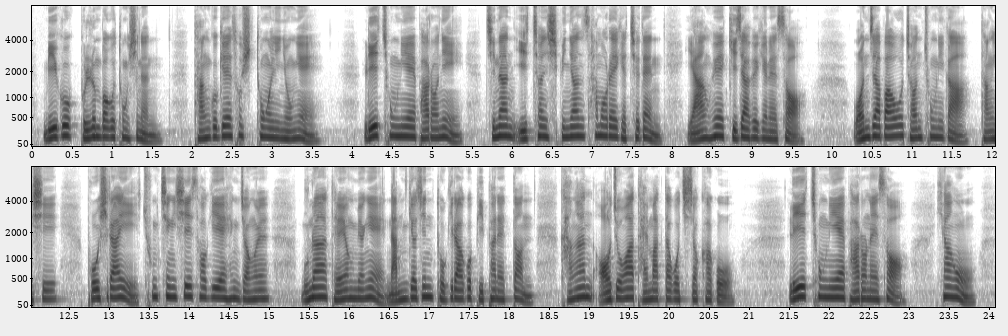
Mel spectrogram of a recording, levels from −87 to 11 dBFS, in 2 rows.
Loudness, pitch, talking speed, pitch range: -15 LUFS, 140 Hz, 260 characters per minute, 125-155 Hz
